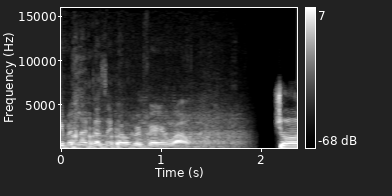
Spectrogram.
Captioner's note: laughter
